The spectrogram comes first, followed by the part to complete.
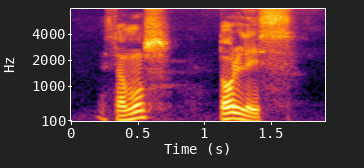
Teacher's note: los puertorriqueños o dominicanos, en algunos contextos, en vez de la R, la vibrante, usan la lateral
